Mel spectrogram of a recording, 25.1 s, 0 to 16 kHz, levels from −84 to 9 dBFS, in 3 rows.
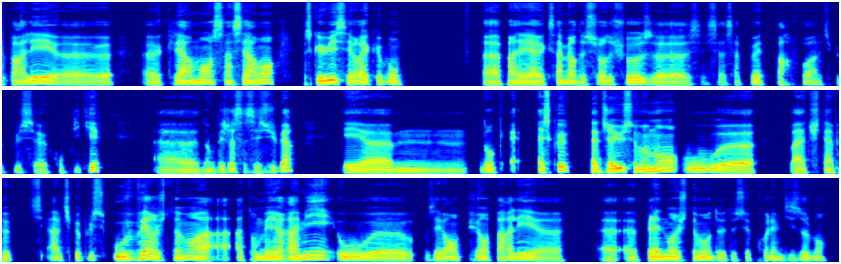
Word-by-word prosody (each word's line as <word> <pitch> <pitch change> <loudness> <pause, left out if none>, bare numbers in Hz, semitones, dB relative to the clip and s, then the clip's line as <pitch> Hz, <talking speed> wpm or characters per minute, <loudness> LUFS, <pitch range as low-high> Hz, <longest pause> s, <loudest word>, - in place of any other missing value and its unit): parler, 120 +3 +3
heu 100 -1 -3 0.3
heu, 100 0 -2
clairement, 115 +5 +2
sincèrement. 125 +4 +2 0.3
Parce - - -5
que 125 - +4
oui, 135 +2 +8
c'est 110 -4 0
vrai 120 +2 +4
que, 110 - -3
bon, 115 0 -1 0.8
heu, 95 -1 +1
parler 110 +2 +1
avec 105 -1 +1
sa 110 - 0
mère 115 0 +3
de 105 - -5
ce 100 - -6
genre 105 0 -1
de - - -3
choses, 120 -2 +1
heu, 95 -1 -2
ça 90 -1 -16
ça 100 +2 -12
peut 105 +4 -4
être 110 - -2
parfois 100 +2 -6
un - - -8
petit 105 - -17
peu 100 - -22
plus, 105 0 -10
heu, 90 0 -7
compliqué. 110 - -3 0.6
Heu, 95 -1 -4
donc 100 +1 -7
déjà, 110 +2 -2
ça, 110 0 -8
c'est 105 0 -7
super. 110 +11 0 0.5
Et 105 0 +1
hem, 100 -2 -1
donc, 110 -2 -2
e - - -4 0.2
est-ce 110 -1 +2
que 170 - +4
tu 155 - -1 0.2
as 110 - +6
déjà 115 +2 +4
eu 135 - +10
ce 130 -4 -2
moment 140 +7 +3
où, 125 0 +2
heu 100 -2 +4 0.4
bah, 95 0 0
tu - - -7
t'es 105 - -1
un - - -1
peu, 115 - -2
un - - -6
pe - - -11
un - - -4
petit - - -9
peu 120 - -2
plus 135 +2 -8
ouvert, 125 +3 +5
justement, 125 +6 0
à - - 0
à 105 - -3
ton 115 - -7
meilleur 110 0 +3
ami 150 +5 +3
ou, 120 -1 +2
heu, 100 -1 0
vous 105 +1 -17
avez 105 - -1
vraiment 120 +4 +1
pu 125 +2 -9
en 115 -2 +2
parler, 115 +3 +1
heu 95 -1 -4 0.4
heu 90 0 -5
heu, 100 -1 -4
pleinement, 120 +1 +4
justement, 110 0 0
de 100 -1 -6
de 100 0 -12
ce 95 +3 -10
problème 105 +1 -6
d'isolement? 105 +1 -7
110 Hz, 215 wpm, -23 LUFS, 100-120 Hz, 0.8 s, eu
